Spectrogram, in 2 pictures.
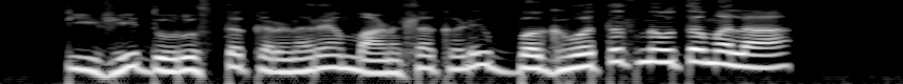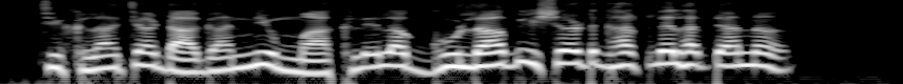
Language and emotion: Marathi, disgusted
